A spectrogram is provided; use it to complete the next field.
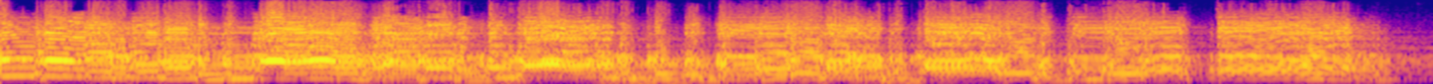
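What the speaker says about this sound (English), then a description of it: "Let's add in a little bit of distortion, and we'll go over to the amp's drive channel" Electric guitar through an amp's drive channel playing chords and melodic lines, loud and continuous, with a gritty overdriven tone throughout.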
